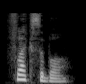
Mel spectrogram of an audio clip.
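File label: "flexible", American English, female; everyone-can-use-english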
